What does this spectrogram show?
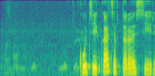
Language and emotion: Russian, neutral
